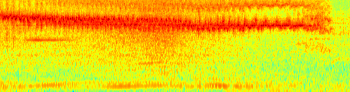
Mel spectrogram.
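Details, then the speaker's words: Vehicle revved slowly in park, which hesitates under load on the road: loud high squeal rising and drifting in pitch with revs over the engine; slipping drive belt. "squeaky belt it at Popop but as you can see in park if i slowly depress the pedal it will go nicely"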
